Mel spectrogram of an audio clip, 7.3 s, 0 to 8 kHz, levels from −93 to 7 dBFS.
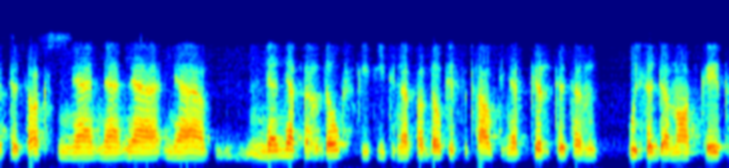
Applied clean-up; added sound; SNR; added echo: neural mask model Resemble Enhance denoiser.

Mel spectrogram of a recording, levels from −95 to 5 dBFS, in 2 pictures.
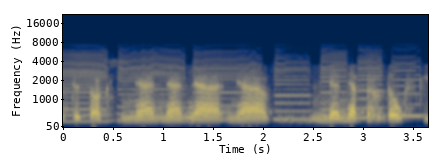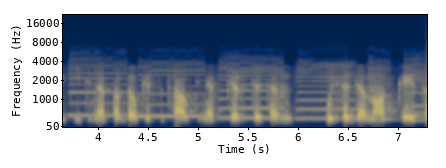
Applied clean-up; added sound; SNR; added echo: none; Wind instrument, woodwind instrument; 15 dB; none.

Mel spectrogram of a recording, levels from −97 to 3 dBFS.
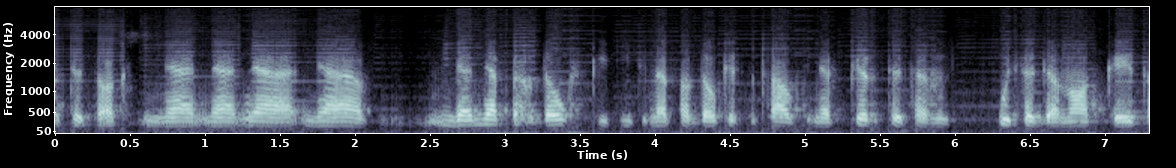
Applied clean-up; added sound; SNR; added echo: neural separator model SepFormer DNS4.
